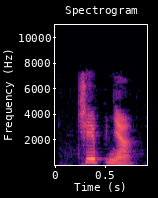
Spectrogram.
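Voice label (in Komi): "чепня", Komi, female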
